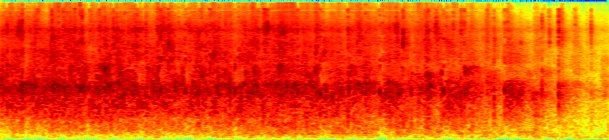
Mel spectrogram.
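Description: A church congregation at a New Year's Eve Mass breaks into dense, sustained applause that fills the room evenly for several seconds before starting to thin out at the end.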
